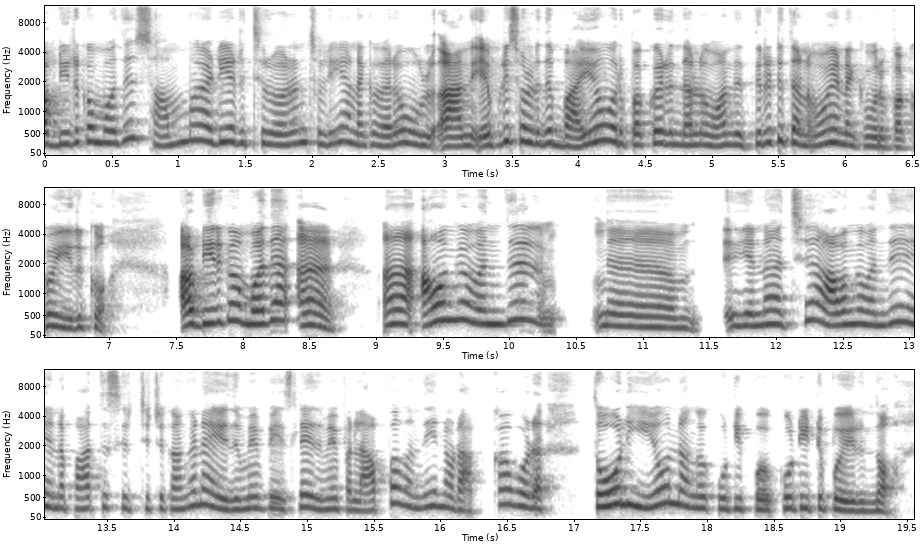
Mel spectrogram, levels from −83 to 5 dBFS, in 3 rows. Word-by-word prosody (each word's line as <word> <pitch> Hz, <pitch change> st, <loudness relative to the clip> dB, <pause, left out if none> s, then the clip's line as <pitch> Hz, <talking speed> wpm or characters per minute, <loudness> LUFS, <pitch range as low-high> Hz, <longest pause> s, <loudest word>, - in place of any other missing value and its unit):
அப்டி 255 Hz, 0 st, +1 dB
இருக்கும்போது, 295 Hz, +1 st, -1 dB, 0.2 s
செம்ம 265 Hz, +10 st, -4 dB
அடி 305 Hz, +1 st, 0 dB
அடிச்சுருவாருன்னு 275 Hz, 0 st, -3 dB
சொல்லி 255 Hz, +2 st, -6 dB
எனக்கு 245 Hz, -1 st, -4 dB
வேற 220 Hz, +3 st, -1 dB
உள் 235 Hz, -, -2 dB, 0.2 s
அந் 210 Hz, +1 st, +4 dB
எப்டி 240 Hz, +8 st, 0 dB
சொல்றது? 280 Hz, -3 st, +1 dB
பயம் 275 Hz, +12 st, +2 dB
ஒரு 270 Hz, -, -3 dB
பக்கம் 250 Hz, +3 st, +1 dB
இருந்தாலும், 240 Hz, -2 st, -1 dB
அந்த 245 Hz, -1 st, -2 dB
திருட்டுத்தனமும் 290 Hz, -1 st, 0 dB
எனக்கு 225 Hz, -4 st, -3 dB
ஒரு 200 Hz, -, -3 dB
பக்கம் 250 Hz, +7 st, +1 dB
இருக்கும். 225 Hz, +1 st, -4 dB, 0.6 s
அப்டி 310 Hz, +1 st, +6 dB
இருக்கும்போது, 345 Hz, -1 st, +4 dB, 0.2 s
அ -, -, +7 dB, 0.6 s
அ -, -, +5 dB, 0.3 s
அவங்க 395 Hz, +2 st, +4 dB, 0.2 s
வந்து 310 Hz, +6 st, +1 dB, 0.7 s
ம் 240 Hz, -4 st, -1 dB, 0.5 s
என்னாச்சு 295 Hz, +4 st, -2 dB, 0.2 s
அவங்க 300 Hz, +3 st, +3 dB
வந்து 280 Hz, +5 st, -3 dB, 0.2 s
என்ன 255 Hz, -1 st, -4 dB
பாத்து 250 Hz, +3 st, -4 dB
சிரிச்சிட்டுருக்காங்க, 255 Hz, +1 st, -7 dB
நான் 290 Hz, -6 st, 0 dB
எதுமே 230 Hz, +3 st, -3 dB
பேசல, 240 Hz, +2 st, -6 dB
எதுமே 235 Hz, 0 st, -3 dB
பண்ணல. 210 Hz, -2 st, -3 dB
அப்ப 370 Hz, -, -6 dB
வந்து 265 Hz, +1 st, -6 dB
என்னோட 260 Hz, -6 st, -3 dB
அக்காவோட 325 Hz, -6 st, -3 dB, 0.5 s
தோழியும் 325 Hz, +1 st, +3 dB
நாங்க 275 Hz, -5 st, -2 dB
கூட்டி 245 Hz, 0 st, -3 dB, 0.3 s
கூட்டீட்டு 255 Hz, 0 st, -2 dB
போயிருந்தோம். 200 Hz, -3 st, 0 dB
265 Hz, 150 wpm, -24 LUFS, 240-300 Hz, 0.7 s, அ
